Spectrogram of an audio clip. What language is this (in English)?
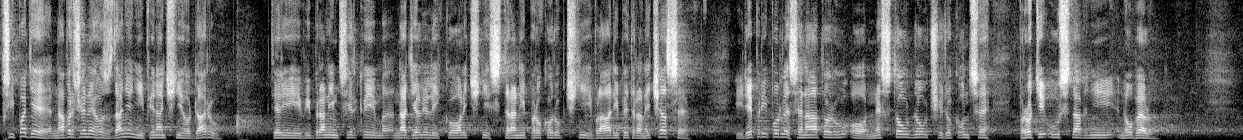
Czech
